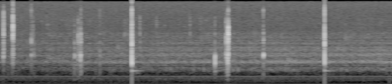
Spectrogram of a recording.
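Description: Bearded dragon chewing a hornworm: about ten sharp, irregularly spaced clicks as its jaws work on the soft worm, the loudest about two seconds in and near the end.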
